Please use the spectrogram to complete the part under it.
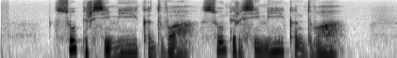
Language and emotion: Russian, sad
